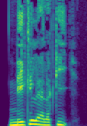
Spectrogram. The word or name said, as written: nikkelallergi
